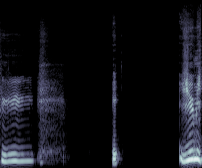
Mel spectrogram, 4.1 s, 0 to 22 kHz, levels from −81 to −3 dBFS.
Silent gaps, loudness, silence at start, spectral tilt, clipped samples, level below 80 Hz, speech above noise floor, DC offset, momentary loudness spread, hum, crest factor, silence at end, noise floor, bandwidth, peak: none; -21 LUFS; 0 s; -7 dB/octave; under 0.1%; -80 dBFS; 62 dB; under 0.1%; 25 LU; none; 18 dB; 0 s; -81 dBFS; 14 kHz; -6 dBFS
